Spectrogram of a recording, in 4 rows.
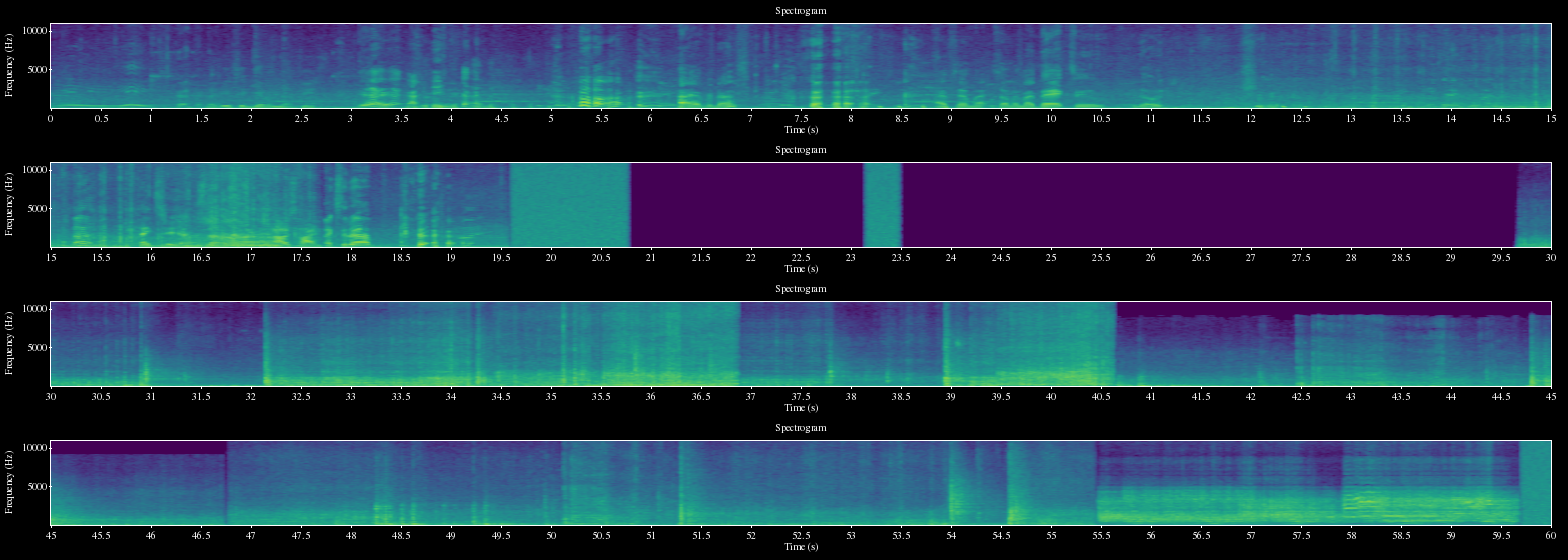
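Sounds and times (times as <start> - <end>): skateboard wheels rolling on pavement: 0.0 - 19.6, 29.6 - 59.7
skateboard pops and landings: 32.1 - 41.2, 42.0 - 46.2, 47.8 - 52.6, 53.4 - 58.2.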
